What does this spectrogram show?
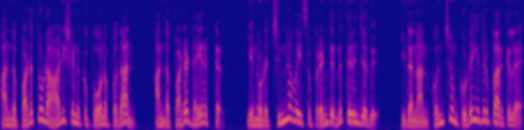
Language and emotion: Tamil, surprised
